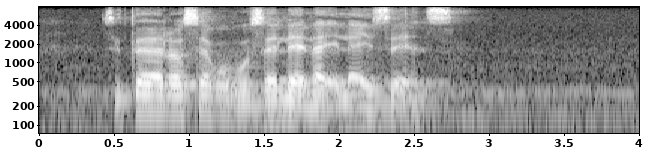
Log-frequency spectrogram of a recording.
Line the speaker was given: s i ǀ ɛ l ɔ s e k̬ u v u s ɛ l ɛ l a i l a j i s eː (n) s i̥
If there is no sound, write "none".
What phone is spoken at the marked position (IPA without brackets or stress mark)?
n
